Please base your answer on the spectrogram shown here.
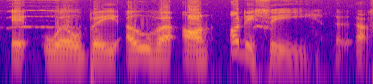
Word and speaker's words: Odysee: I think that's the first one affected, and it will be over on Odyssey. That's spelled ODYSEE for those of you who aren't sure.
